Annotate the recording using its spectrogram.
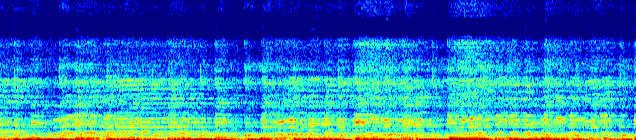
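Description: Live band playing a Mexican dance tune loudly, a heavy bass line stepping along under it.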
